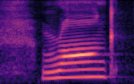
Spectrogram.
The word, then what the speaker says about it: wrong: Wrong, W is silent.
